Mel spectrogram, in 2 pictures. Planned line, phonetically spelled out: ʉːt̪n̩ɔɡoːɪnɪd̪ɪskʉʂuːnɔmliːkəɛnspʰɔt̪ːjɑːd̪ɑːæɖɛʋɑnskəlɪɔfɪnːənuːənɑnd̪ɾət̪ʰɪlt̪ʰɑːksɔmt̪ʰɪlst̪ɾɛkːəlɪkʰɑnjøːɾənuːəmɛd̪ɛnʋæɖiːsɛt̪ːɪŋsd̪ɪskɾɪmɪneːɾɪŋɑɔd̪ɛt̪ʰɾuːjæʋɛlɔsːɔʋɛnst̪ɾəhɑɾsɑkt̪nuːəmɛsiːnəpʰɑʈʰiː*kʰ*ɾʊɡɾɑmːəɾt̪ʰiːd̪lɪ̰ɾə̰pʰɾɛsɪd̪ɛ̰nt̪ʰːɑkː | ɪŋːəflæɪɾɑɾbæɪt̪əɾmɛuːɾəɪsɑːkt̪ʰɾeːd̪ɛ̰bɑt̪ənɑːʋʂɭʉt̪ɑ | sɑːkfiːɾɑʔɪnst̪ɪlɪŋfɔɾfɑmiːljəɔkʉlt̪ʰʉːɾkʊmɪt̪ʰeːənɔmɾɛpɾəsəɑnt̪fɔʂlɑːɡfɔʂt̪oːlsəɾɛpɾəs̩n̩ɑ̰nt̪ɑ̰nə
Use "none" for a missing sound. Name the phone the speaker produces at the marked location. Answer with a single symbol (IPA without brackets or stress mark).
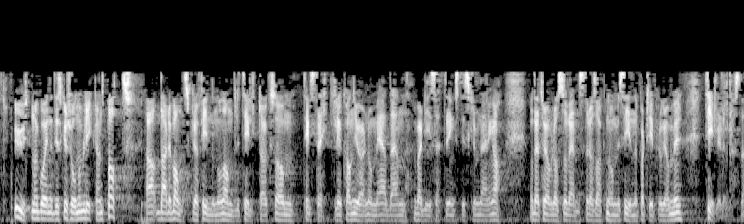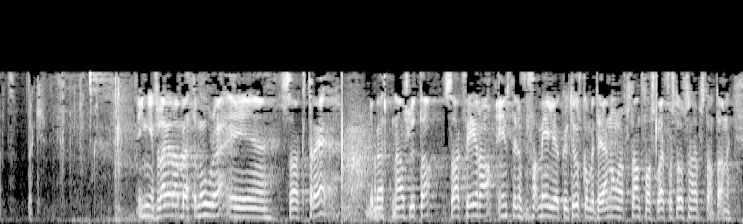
pʰ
